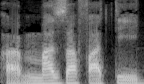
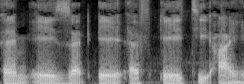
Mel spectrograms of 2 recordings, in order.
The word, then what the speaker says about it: mazafati: And the dates that I prefer are called mazafati dates which are very similar to another date called rotab. Mazafati is spelled m a z a f a t i.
